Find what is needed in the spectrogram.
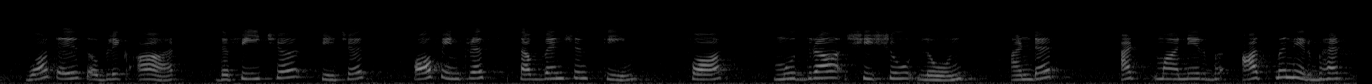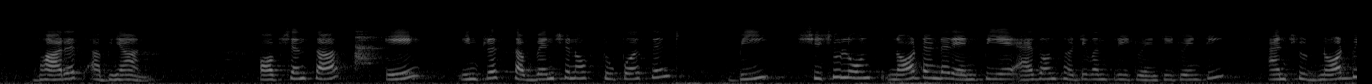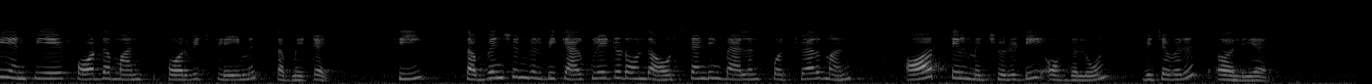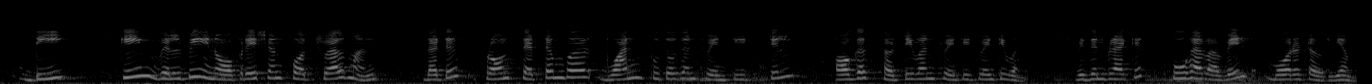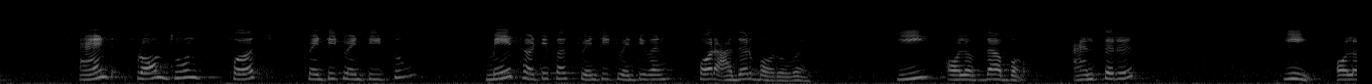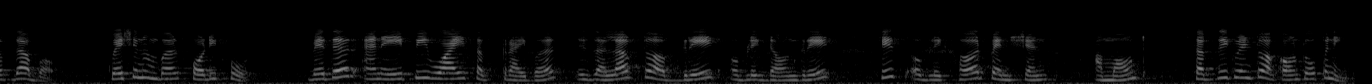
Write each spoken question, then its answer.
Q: What is oblique R the feature features of interest subvention scheme for Mudra Shishu loans under Atmanirbh Atmanirbhar Bharat Abhiyan.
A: answer is E all of the above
